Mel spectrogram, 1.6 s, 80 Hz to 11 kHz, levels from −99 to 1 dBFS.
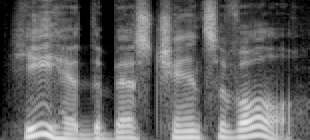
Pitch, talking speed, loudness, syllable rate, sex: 140 Hz, 270 wpm, -16 LUFS, 5.5 syllables/s, male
